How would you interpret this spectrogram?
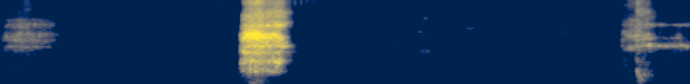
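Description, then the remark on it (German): A breathy inhale through the nose during a breathing exercise demonstration, followed by a louder, open-mouthed 'haah' exhale, like fogging a mirror, with quiet pauses between short breath bursts and no talking. “Stellt euch vor, ihr haucht einen Spiegel an beim Ausatmen.”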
